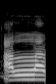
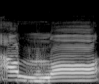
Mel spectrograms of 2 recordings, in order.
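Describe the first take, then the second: First: The L sound is light and thin. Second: The L sound is heavy and full. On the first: The speaker calls it wrong. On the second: The speaker calls it right.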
